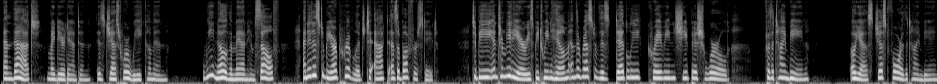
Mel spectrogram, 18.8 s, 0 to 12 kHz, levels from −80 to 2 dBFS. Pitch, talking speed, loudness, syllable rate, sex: 235 Hz, 170 wpm, -16 LUFS, 4.7 syllables/s, female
